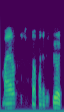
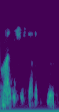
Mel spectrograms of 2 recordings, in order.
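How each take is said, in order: First: Said in the usual way. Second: Whispered aside, much softer; a quick, breathless whispered aside. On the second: Retold or imitated. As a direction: hush it to yourself, like a secret. Aside before facing Richie Collins.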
